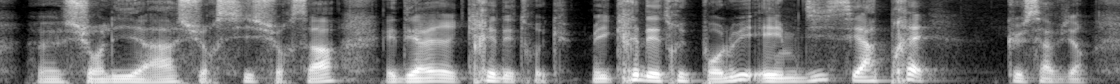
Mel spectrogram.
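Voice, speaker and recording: Recorded very cleanly against silence, a man talks at a fairly quick pace with a medium pitch and ordinary pitch variation. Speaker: business and motivation YouTuber. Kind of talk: casual freestyle vlog monologue. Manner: fast; hesitant, many fillers.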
